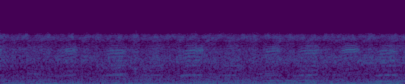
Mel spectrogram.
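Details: Rainy-season dawn at Deokso IC highway, foggy and quiet of traffic: overlapping frog croaks repeat about once a second, low and mid-pitched, over a continuous high hum and faint road noise.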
